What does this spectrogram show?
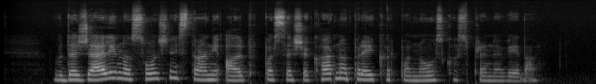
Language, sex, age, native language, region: Slovenian, female, 18-29, Slovenian, Drava region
